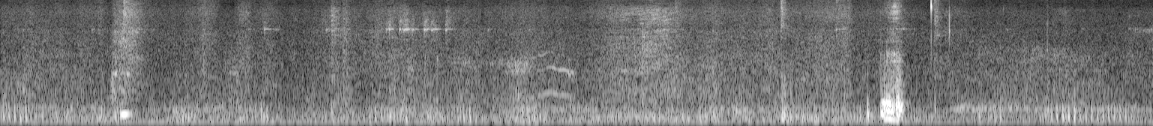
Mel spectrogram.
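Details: Kittens, with a soft low purring rumble running under the clip, broken by a few sharp clicks and brief rustling noises.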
